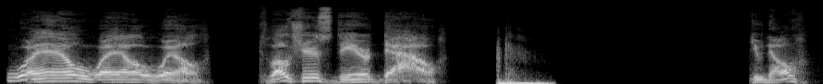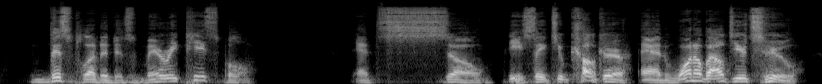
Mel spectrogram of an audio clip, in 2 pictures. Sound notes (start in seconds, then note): 5.0 stomp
